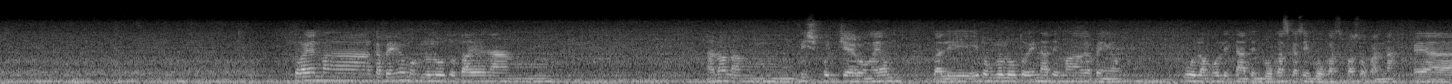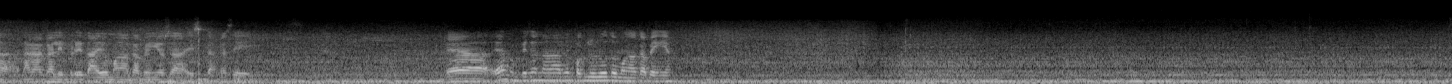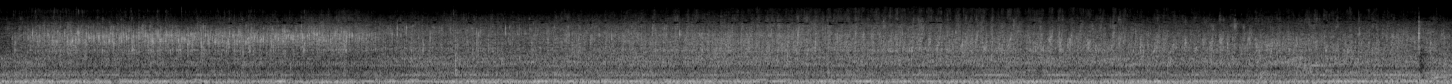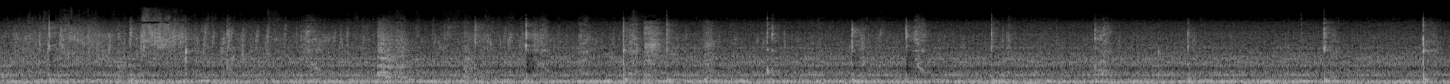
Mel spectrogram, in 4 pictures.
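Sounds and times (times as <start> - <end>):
onions sizzling in oil: 29.0 - 53.6
metal ladle scraping pan: 43.2 - 53.8, 54.4 - 54.8.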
